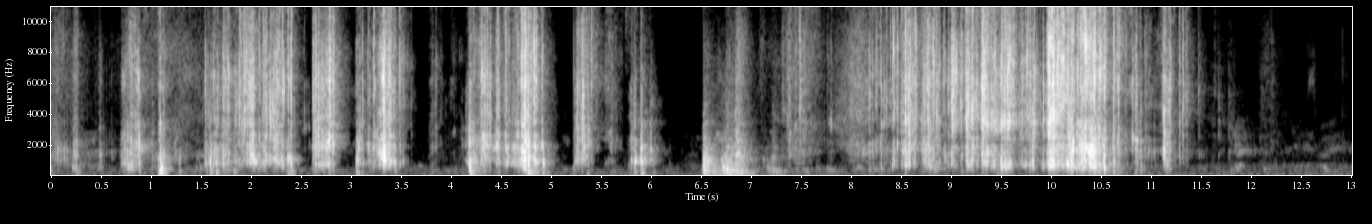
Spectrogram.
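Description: Foil hockey card packs crinkling as they are handled and taken from a cardboard hobby box, then a pack being torn open, in an irregular run of crinkles and rips. There is a short pause about six seconds in, and the crinkling is densest near the end.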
